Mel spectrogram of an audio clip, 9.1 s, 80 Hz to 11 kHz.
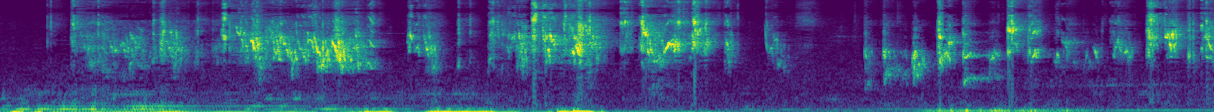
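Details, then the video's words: Pet budgerigars, several parakeets kept at home, chattering in dense scratchy bursts of chirps and squawks over about nine seconds, with short pauses between runs and a low steady hum underneath. "30 Minutes of Budgies Parakeets Singing, Chirping"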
